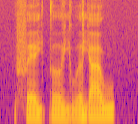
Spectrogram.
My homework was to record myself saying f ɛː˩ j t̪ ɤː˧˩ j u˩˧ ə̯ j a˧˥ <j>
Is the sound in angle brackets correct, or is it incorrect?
incorrect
